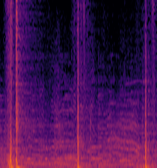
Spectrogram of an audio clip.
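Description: Four heavy, dull thuds of kicks landing on a body, two in quick succession, then two more spaced about a second apart, over a steady low background murmur.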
